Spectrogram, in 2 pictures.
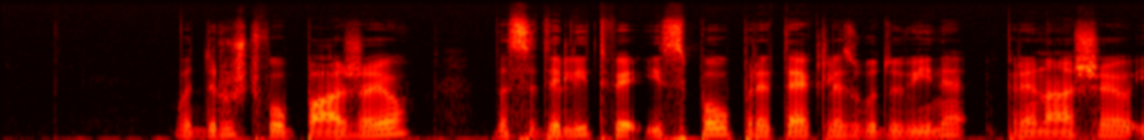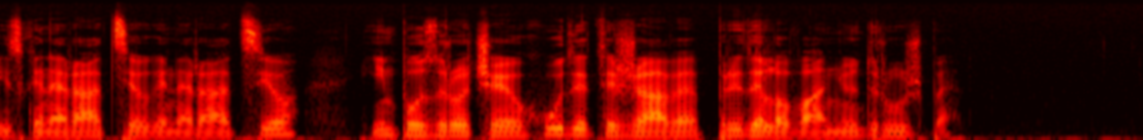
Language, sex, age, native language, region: Slovenian, male, 18-29, Slovenian, Posavska region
